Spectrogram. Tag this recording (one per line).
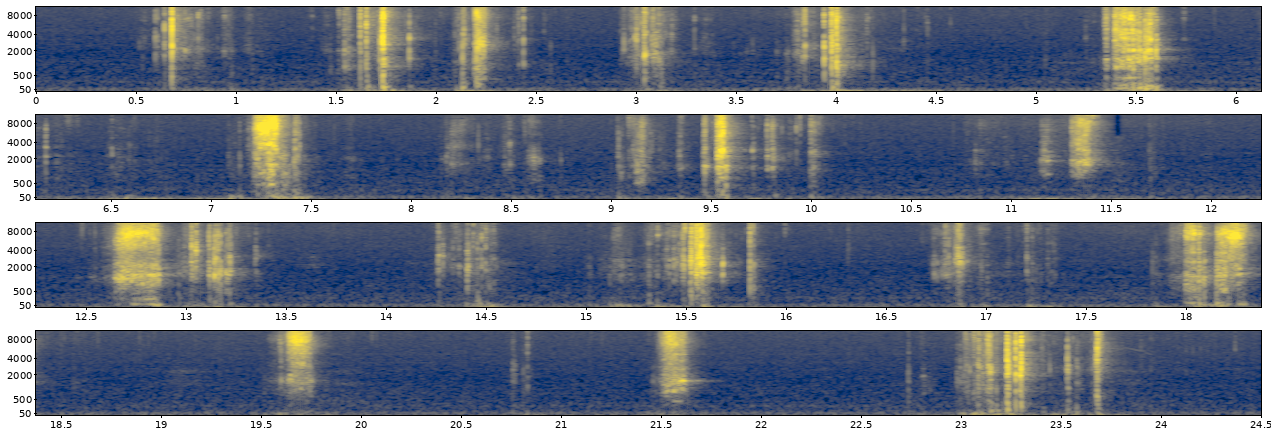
creak
foley
handle
mask
rubber
silicone
slip
squeak
stretch
water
